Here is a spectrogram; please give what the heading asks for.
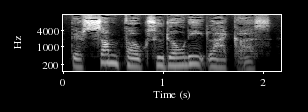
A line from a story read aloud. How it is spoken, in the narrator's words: she whispered fiercely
